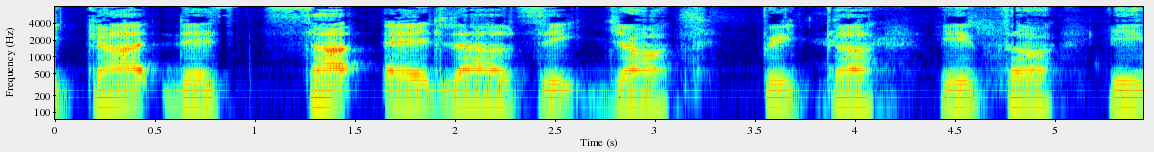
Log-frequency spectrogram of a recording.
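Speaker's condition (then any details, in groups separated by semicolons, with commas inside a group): Acquired brain injury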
